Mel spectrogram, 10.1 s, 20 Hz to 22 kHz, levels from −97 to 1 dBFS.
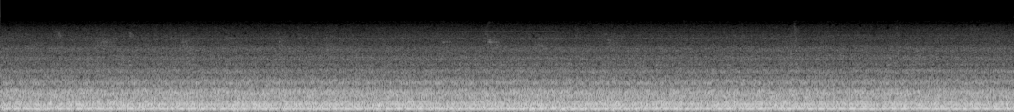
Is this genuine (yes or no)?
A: no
